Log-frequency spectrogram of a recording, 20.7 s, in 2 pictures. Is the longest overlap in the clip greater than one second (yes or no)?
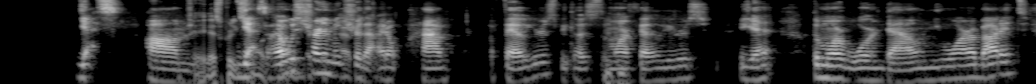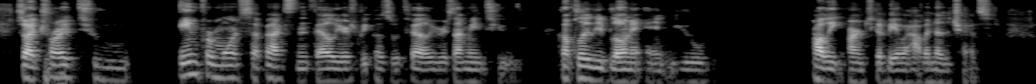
yes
